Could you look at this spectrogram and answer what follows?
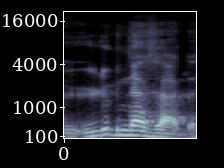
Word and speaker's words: Lughnasadh: à savoir c'est que le début donc loup Luc voilà c'est c'est la même racine que Fiat luxe donc c'est vraiment la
